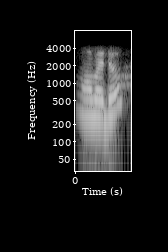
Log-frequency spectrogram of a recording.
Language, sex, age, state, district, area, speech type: Assamese, female, 18-30, Assam, Sivasagar, rural, conversation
